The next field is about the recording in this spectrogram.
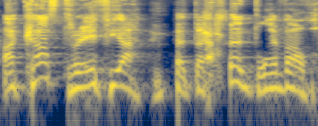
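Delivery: slow put-on Scottish accent. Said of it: "I'm gonna do a Scottish accent".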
